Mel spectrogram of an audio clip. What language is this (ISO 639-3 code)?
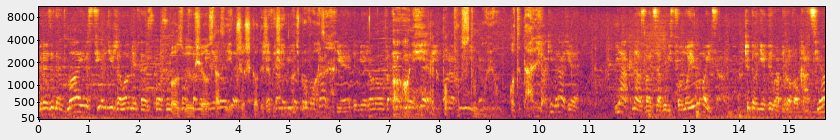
pol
